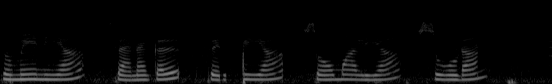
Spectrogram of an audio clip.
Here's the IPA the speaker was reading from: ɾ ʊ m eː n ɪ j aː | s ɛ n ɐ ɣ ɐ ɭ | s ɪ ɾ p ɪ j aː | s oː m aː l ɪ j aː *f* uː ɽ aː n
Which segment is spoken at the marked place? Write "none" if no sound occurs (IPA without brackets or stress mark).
s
